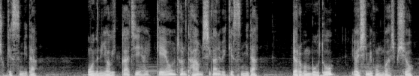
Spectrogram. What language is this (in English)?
Korean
